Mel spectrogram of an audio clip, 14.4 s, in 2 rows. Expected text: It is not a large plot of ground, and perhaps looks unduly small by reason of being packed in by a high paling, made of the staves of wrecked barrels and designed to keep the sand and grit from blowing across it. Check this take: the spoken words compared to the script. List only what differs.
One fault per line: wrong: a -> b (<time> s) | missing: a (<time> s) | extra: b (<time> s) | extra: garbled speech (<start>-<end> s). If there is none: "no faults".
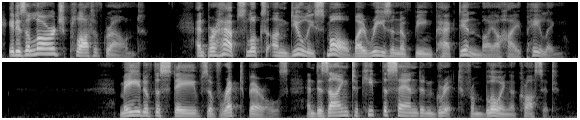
missing: not (0.3 s)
